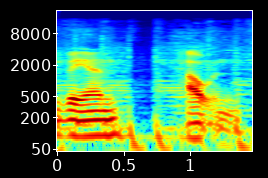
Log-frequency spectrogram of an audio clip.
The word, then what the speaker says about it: Van Houten: Van Houten.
